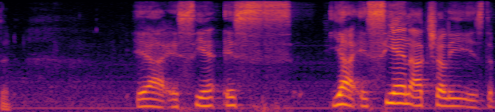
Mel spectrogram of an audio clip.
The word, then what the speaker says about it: Essien: That's how I would have pronounced it. Yeah, Essien actually is the pronunciation.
